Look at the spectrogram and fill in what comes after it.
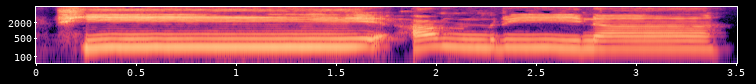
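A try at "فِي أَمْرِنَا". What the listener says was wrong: এই যে দেখেন, আপনার বাকিরাই বলতেছেন যে আপনি রতে টান দিচ্ছেন।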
